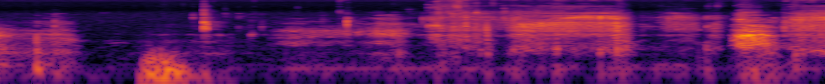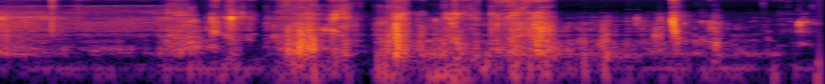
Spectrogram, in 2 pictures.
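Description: Close-up biting and chewing of battered fried chicken, the coating crunching in irregular crackles with sharp clicks.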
